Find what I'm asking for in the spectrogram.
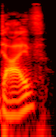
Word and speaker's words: DIIV: But yeah, I think I Can Fool Anybody in This Town reminds me a lot of, like, have you heard Dive? – No. – They spell it weird. It's like D-I-I-V.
